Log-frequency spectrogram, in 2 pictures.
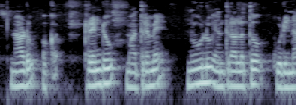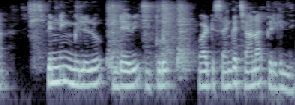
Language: Telugu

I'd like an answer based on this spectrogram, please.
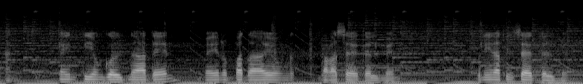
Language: Filipino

